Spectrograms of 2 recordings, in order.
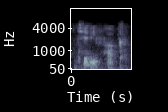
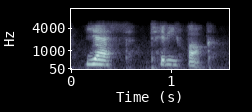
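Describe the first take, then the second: First: Unvoiced whispered repeat; breathed quiet take. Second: Louder full-voiced repeat; mock friend saying it out loud; voiced take. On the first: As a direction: whisper it under your breath. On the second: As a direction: say it out loud in the put-on voice. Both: Shown as a demonstration. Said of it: "I said that with a little bar".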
